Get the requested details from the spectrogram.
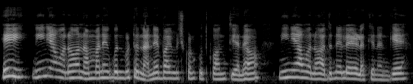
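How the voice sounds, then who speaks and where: A woman voicing a hurt, defiant schoolgirl in a cartoon, with a high, whiny, tearful voice. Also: racing, a bit bright. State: crying. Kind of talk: cartoon voice acting.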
